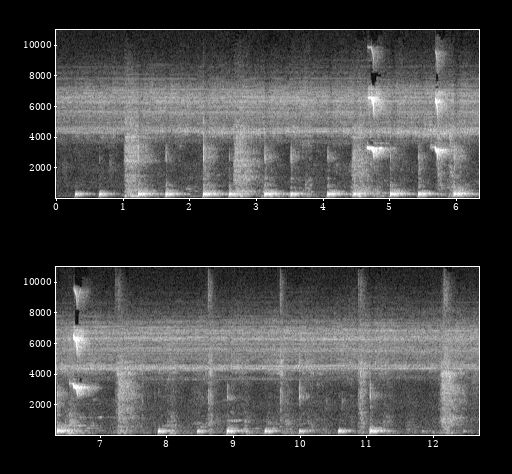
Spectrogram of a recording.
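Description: Dry-erase marker squeaking on a whiteboard as small circles are drawn one after another, about two short strokes a second, with a few higher-pitched squeaks around the middle.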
